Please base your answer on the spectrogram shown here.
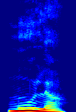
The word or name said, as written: ಮೂಲ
